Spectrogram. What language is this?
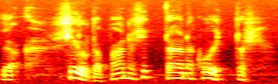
Finnish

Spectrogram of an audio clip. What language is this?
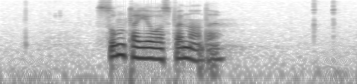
Faroese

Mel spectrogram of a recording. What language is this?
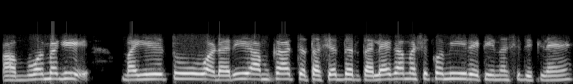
Konkani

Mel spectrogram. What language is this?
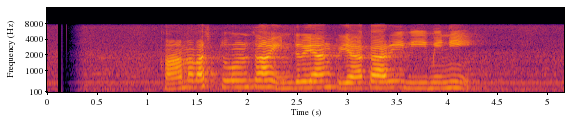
Sinhala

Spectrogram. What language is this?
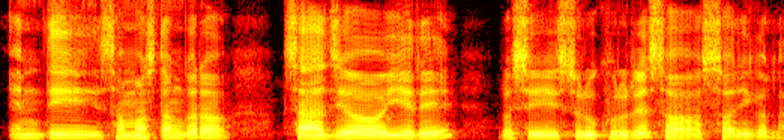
Odia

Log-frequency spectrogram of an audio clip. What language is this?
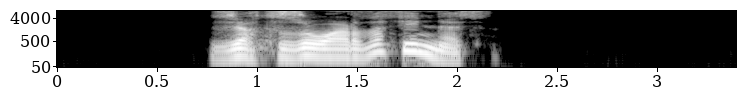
Kabyle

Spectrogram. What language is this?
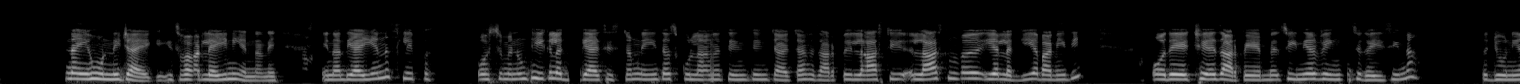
Punjabi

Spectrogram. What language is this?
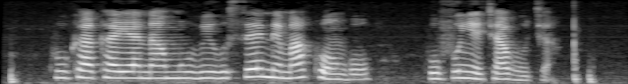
Taita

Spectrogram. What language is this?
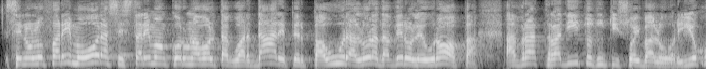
Italian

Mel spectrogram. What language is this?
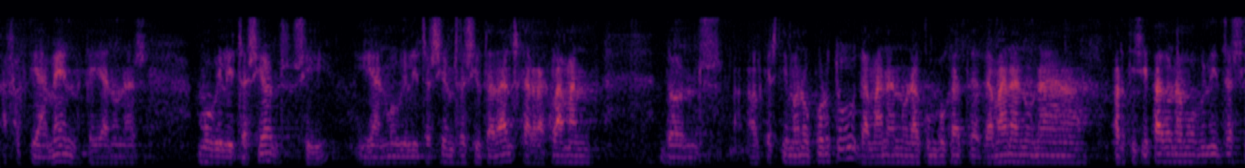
Catalan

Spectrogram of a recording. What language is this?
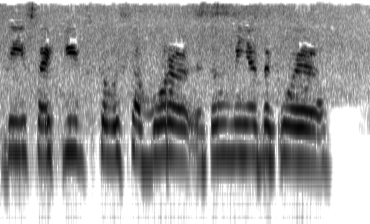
Russian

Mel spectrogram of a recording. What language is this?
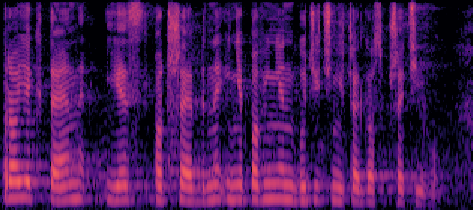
Polish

